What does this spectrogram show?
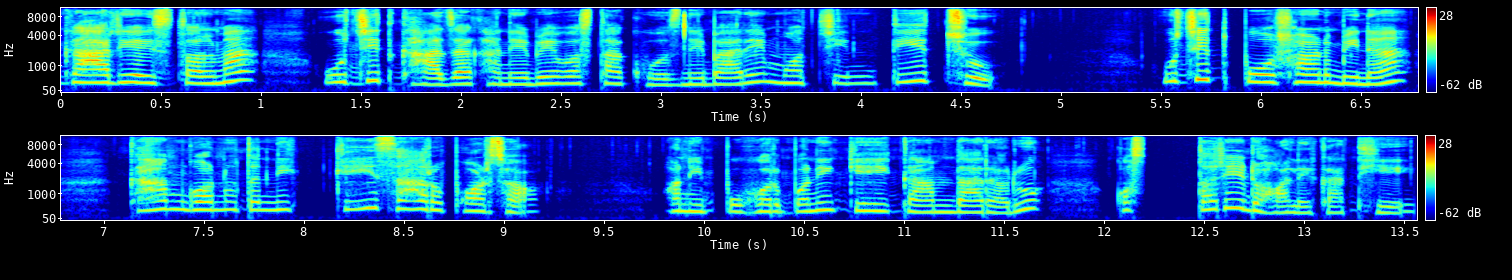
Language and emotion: Nepali, fearful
